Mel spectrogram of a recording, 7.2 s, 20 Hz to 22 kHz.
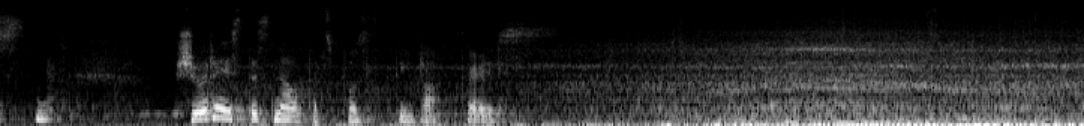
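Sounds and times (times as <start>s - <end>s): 
speech: 0.2s - 0.6s, 1.2s - 3.6s
street noise: 0.8s - 7.2s
car engine revving while turning around: 1.0s - 7.2s.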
